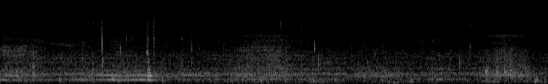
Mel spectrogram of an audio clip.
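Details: Captured honey bee swarm, the second taken, being rehoused in a bigger regular hive with brood on both sides of the comb; a clear, even buzzing hum with a steady low tone, fairly constant throughout, with slight rustling.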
